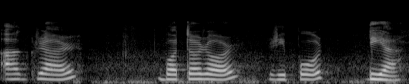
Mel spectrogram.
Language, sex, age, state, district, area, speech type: Assamese, female, 18-30, Assam, Sonitpur, rural, read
